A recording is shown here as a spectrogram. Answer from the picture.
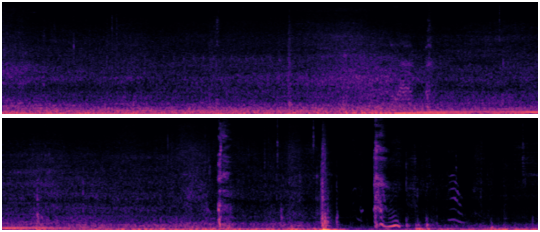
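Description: Steady road-traffic rumble beside a busy street, then near the end a single loud thump as a car door shuts, after which the traffic noise drops away to the quieter car interior.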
